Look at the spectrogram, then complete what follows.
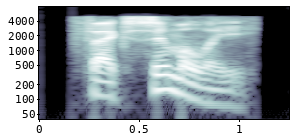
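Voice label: "facsimile", English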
